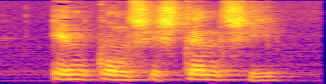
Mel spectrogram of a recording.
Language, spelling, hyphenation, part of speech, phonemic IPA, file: Dutch, inconsistentie, in‧con‧sis‧ten‧tie, noun, /ˌɪŋkɔnsɪsˈtɛn(t)si/, Nl-inconsistentie.ogg
- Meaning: inconsistency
